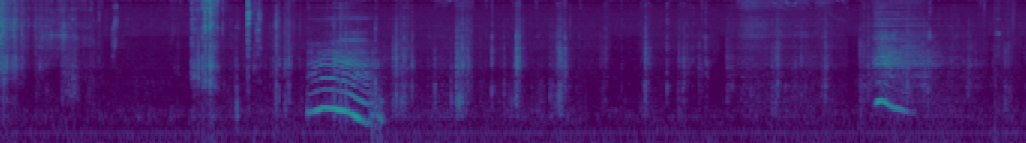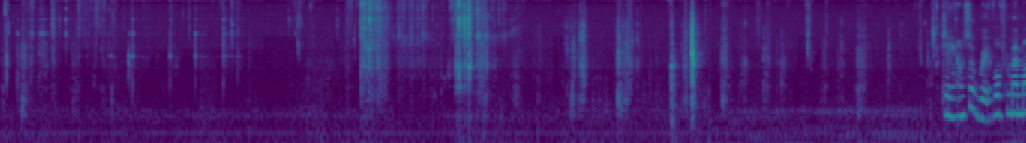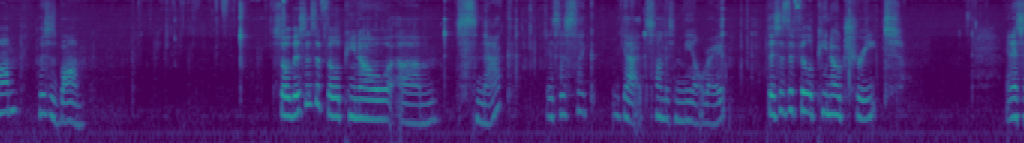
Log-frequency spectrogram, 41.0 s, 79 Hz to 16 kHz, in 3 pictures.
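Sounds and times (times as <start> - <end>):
chewing crispy fritters: 0.0 - 16.9, 17.6 - 26.3
person humming mm: 4.2 - 5.2.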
